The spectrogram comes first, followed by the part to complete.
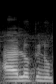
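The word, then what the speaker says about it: jalapeño: फिर उसके बाद जैलोपिनो जाएगा, इसे हम जैलोपिनो एलोपिनो बोलते हैं, जे साइलेंट में रहता है।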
